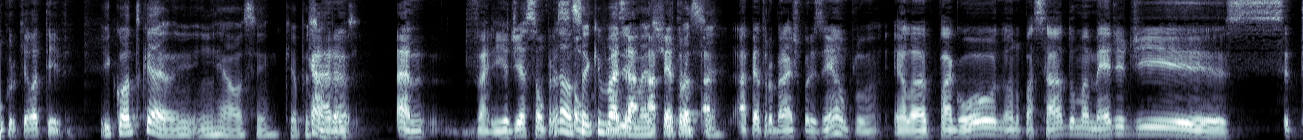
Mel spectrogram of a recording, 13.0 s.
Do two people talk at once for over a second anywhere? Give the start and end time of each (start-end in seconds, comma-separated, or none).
5.5-7.2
